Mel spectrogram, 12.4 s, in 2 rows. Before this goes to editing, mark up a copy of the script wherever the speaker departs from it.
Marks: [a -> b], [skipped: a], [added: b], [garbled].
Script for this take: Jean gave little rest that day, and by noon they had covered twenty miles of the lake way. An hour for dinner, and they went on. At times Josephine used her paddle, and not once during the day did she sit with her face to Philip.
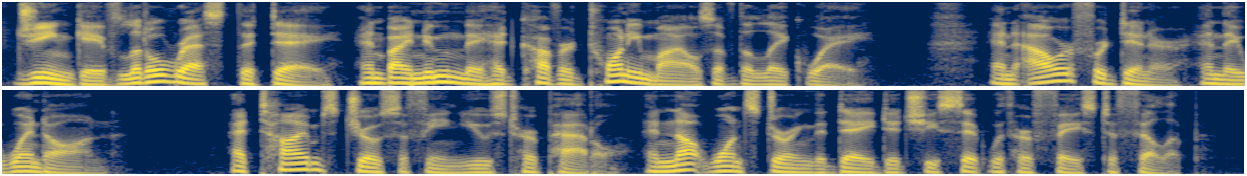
Jean gave little rest that day, and by noon they had covered twenty miles of the lake way. An hour for dinner, and they went on. At times Josephine used her paddle, and not once during the day did she sit with her face to Philip.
